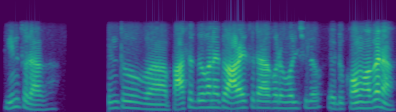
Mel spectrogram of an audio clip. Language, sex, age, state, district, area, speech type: Bengali, male, 30-45, West Bengal, Howrah, urban, conversation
